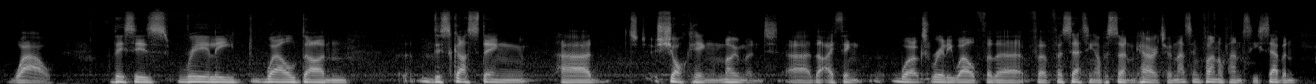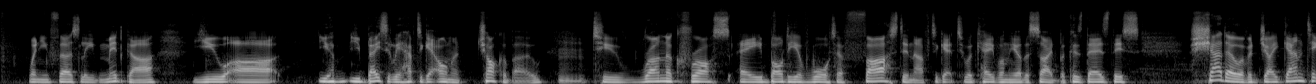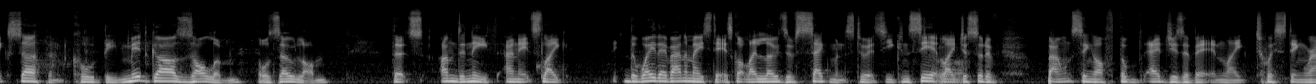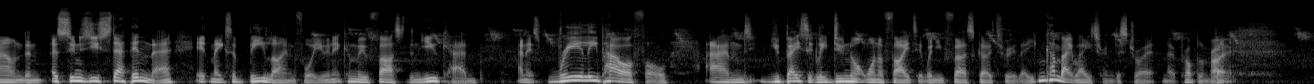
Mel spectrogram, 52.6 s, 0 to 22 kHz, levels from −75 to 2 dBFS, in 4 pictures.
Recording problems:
animal sounds; faint; throughout; 25 dB below the speech

